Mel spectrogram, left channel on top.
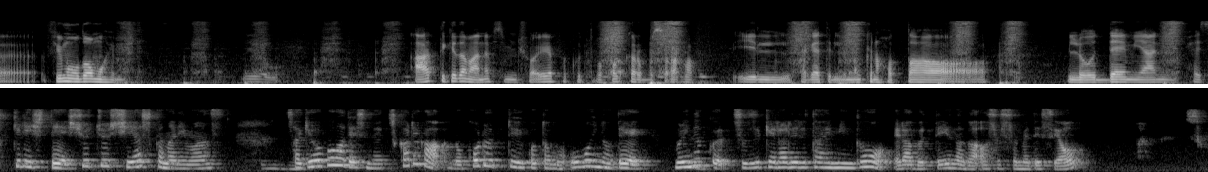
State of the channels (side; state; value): both; different; correlation -0.01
